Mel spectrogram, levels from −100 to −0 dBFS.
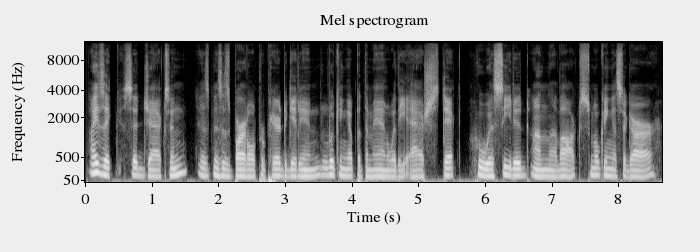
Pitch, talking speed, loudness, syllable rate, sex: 125 Hz, 195 wpm, -19 LUFS, 4.8 syllables/s, male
